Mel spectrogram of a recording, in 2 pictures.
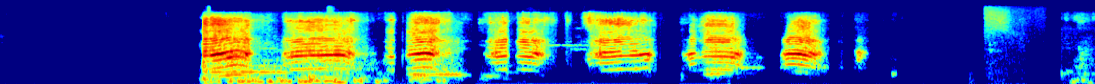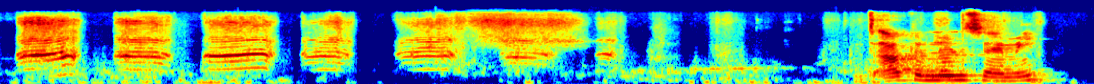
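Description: A young man talks calmly over an online call.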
